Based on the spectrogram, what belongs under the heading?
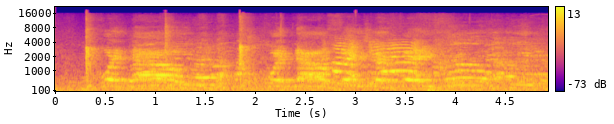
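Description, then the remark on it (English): A wrestler's rough, drawn-out growls and shouts rise over a noisy arena crowd, with scattered clapping and chatter filling the background throughout. “God, you can hear that growl from here.”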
